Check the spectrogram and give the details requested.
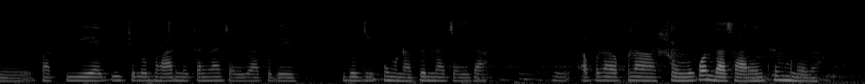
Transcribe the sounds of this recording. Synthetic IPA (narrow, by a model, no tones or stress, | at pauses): t̪eːbaːkiːeːɛːkɪt͡ʃəloːbaːɾnɪkəlnaːt͡ʃaːiːd̪aːkʊd̪eː | d̪eːʊd̪əɾkʰʊːmnaːpʰɪɾnaːt͡ʃaːiːd̪aː | t̪eːə̰pnaːəpnaːʃoːkõːnd̪aːsaːɾẽːĩːkʰʊːmneːd̪aː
